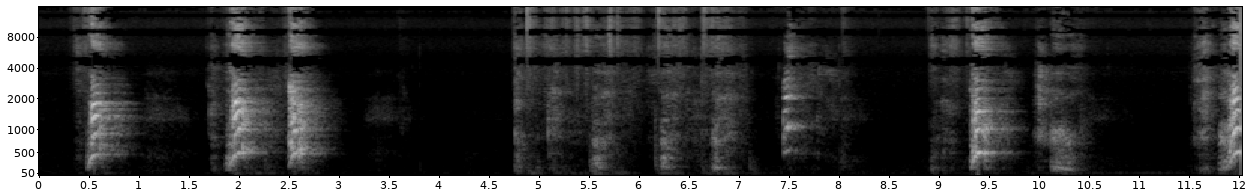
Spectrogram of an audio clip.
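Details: A 16-week-old Cocker Spaniel puppy, nervous of a handheld vacuum cleaner, gives high, sharp yaps, sometimes doubled, in uneven bursts broken by short pauses, with quieter barks and whines between the louder outbursts.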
